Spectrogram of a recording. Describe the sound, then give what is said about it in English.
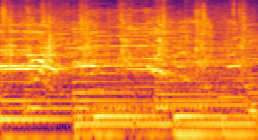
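A church audience claps and shouts praise to the Lord in the morning service, a loud, continuous wash of overlapping voices and hand claps with a steady tonal hum running underneath. “Give the Lord a hand clap of praise and a shout for your seated this morning.”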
